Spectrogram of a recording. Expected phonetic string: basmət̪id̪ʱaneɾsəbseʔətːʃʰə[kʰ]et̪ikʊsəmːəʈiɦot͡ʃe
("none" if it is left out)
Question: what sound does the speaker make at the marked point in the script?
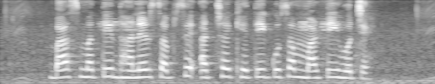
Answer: kʰ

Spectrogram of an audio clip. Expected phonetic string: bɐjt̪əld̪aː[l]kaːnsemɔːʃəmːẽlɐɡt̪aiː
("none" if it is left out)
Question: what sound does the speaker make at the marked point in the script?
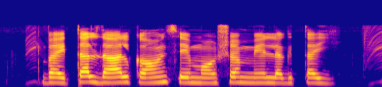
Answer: l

